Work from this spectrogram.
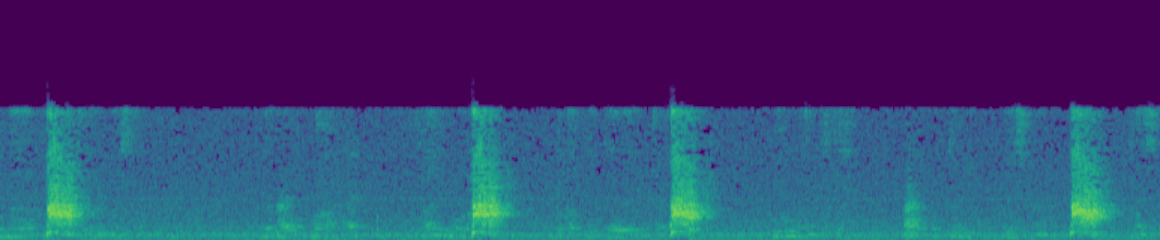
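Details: Four strong, brief dog barks separated by gaps of one to three seconds, with a fainter bark or two and soft background chatter in between.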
